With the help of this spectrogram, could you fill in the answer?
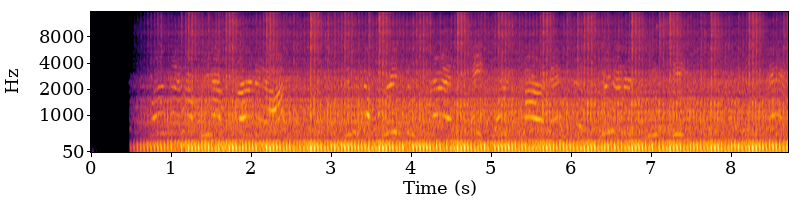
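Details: Briggs & Stratton 8 HP 300cc side-output-shaft engine from a rusty blower, fitted with a homemade throttle linkage: starts and settles to steady, even putter, no misses or knocks; running healthy.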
